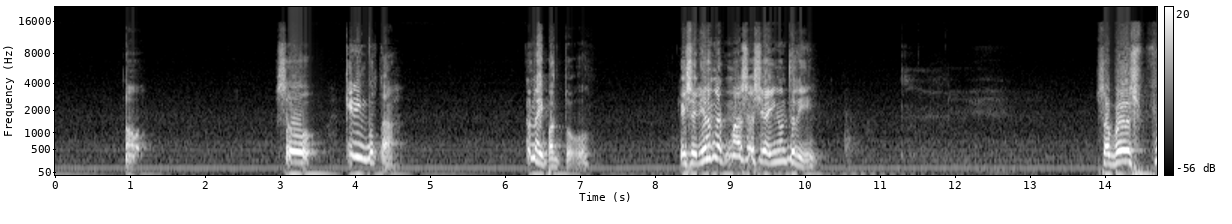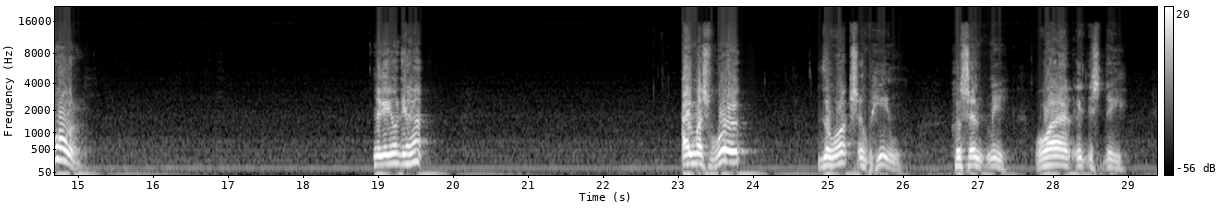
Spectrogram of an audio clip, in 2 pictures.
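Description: An elderly man speaks slowly and deliberately into a close microphone, with long pauses.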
